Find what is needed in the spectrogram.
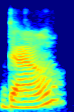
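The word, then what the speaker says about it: Tao: right here it's it's ta AO but it's pronounced Dao da Ching yeah and it's it's 81 chapters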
